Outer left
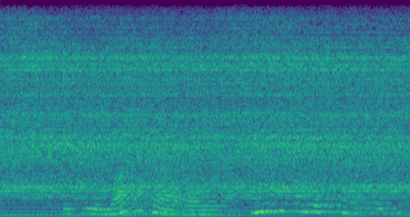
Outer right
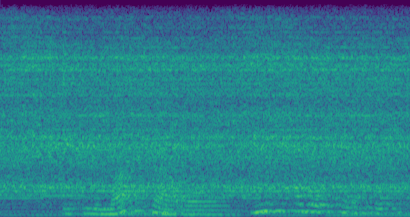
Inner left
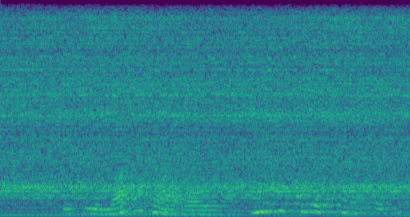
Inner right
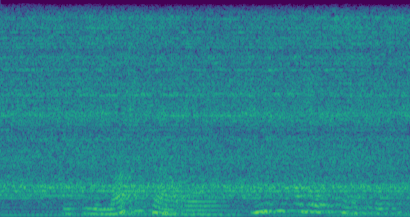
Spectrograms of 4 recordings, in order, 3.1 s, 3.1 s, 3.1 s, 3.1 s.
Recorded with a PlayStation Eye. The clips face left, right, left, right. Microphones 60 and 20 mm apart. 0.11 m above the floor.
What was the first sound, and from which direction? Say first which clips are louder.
A woman speaking: outer left 1 dB, inner right 2 dB; centre (ahead or behind).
